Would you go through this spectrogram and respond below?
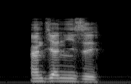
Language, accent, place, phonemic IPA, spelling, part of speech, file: French, France, Lyon, /ɛ̃.dja.ni.ze/, indianiser, verb, LL-Q150 (fra)-indianiser.wav
- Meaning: to Indianize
